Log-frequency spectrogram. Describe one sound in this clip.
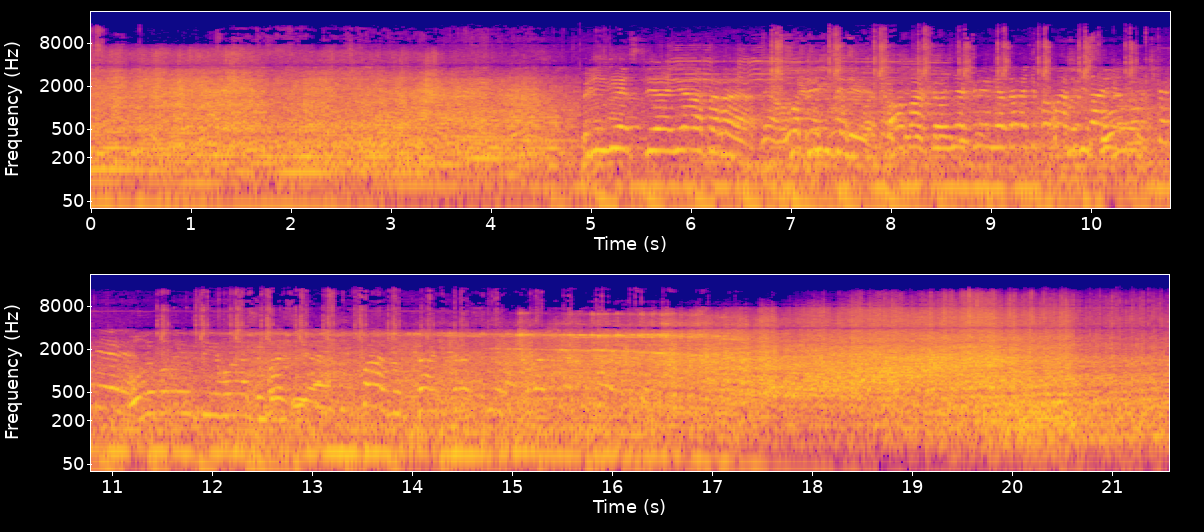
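A jet aircraft roars overhead, growing louder as it passes.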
